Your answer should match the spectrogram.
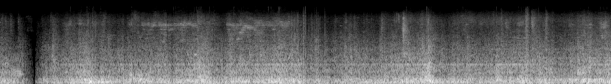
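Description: Cabin noise of a coach on the move: steady engine and road rumble with occasional light rattles. A brief gap in the sound comes just after the start.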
